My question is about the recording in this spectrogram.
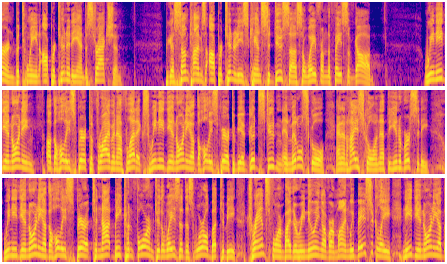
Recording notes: Recorded live at Hope Church in Springfield, Mo.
